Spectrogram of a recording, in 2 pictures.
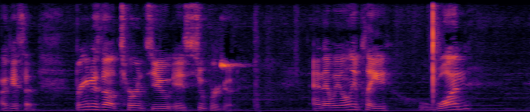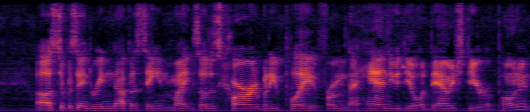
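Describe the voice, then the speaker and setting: A man talks with ordinary pitch variation. Behind him, music can be heard. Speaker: card game deck reviewer. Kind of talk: casual talk to camera.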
